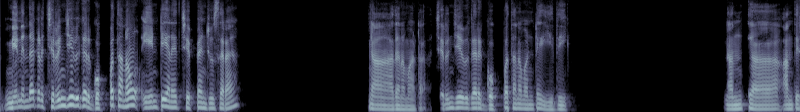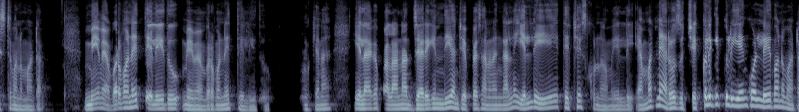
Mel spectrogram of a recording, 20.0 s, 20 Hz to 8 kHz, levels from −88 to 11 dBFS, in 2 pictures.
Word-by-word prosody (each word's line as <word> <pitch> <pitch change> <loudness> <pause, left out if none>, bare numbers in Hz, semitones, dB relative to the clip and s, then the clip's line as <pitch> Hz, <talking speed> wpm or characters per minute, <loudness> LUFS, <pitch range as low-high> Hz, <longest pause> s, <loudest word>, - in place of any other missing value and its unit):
నేను 145 +3 +5
ఇందాకట 185 +1 +1
చిరంజీవి 195 +5 +4
గారి - - +4
గొప్పతనం 185 +8 +2 0.2
ఏంటి 155 +4 +2
అనేది 150 -1 -1
చెప్పాను 140 0 0
చూశారా? 130 0 +1 1.7
ఆ! - - +3 0.2
అదనమాట. 95 -3 -2 0.2
చిరంజీవి 135 +2 0
గారి 130 -1 +3
గొప్పతనమంటే 115 +1 -3 0.2
ఇది. 100 +1 -4 2.1
అంత 110 +3 -1 0.4
అంత 110 - -1
ఇష్టమనమాట. 90 -6 -4 0.7
మేమెవ్వరం 125 +1 +2
అనేది 160 +2 +1
తెలిదు, 115 +1 +3 0.2
మేమెవ్వరం 100 0 -1
అనేది 115 +1 -4
తెలిదు 85 -1 -9 0.5
ఓకే 105 +1 -10
నా. - - -3 0.4
ఇలాగ 115 +1 +3
పలానా 110 +1 +2
జరిగింది 120 +4 +3
అని 125 -3 -3
చెప్పేసి 115 +1 -1
అనంగాల్నే 105 +7 -2
ఎళ్లి 140 +1 +1 0.3
తెచ్చేసుకున్నాం 135 - -5
ఎళ్లి 95 +1 -7
ఎమ్మటనే 160 - +1
ఆ - - -2
రోజు 135 -1 +1
చెక్కులు, 140 +11 +4
గిక్కులు 220 -3 +2
ఏం 190 - 0
కూడా 190 -1 +4
లేవనమాట. 160 -9 0
125 Hz, 130 wpm, -23 LUFS, 105-150 Hz, 2.1 s, నేను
